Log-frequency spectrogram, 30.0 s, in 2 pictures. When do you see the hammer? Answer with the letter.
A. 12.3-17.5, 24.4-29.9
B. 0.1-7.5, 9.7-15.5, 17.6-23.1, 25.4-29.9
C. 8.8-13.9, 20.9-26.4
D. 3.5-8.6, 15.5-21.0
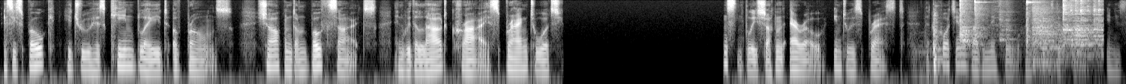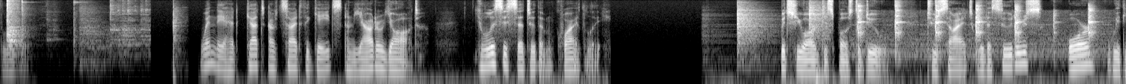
A.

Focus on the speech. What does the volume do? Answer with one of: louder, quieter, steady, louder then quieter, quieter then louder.
quieter then louder.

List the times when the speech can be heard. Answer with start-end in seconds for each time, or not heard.
0.1-7.5, 9.7-15.5, 17.6-23.1, 25.4-29.9.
